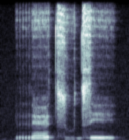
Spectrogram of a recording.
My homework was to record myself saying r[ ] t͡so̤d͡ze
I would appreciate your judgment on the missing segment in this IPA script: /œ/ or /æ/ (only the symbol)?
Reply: æ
